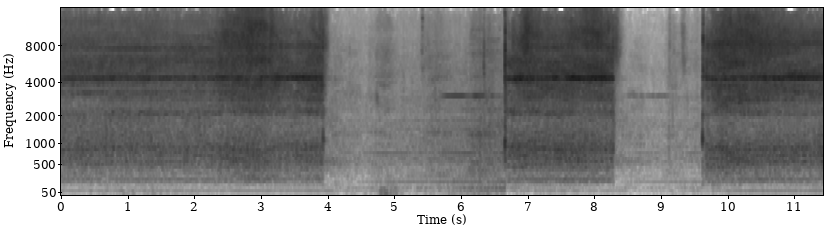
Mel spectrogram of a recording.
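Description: Pressure washer spraying a steady stream with a thin high whistle. It is cut off abruptly twice as the trigger is let go, once for nearly three seconds and once for just over a second, and starts again suddenly each time.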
